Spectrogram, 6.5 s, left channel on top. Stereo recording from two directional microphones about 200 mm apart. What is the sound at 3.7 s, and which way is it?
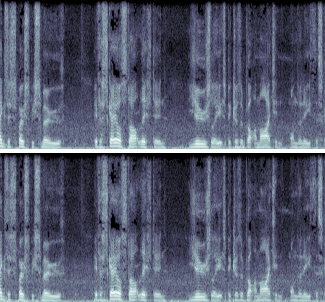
Speech, 40° left (ahead or behind).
